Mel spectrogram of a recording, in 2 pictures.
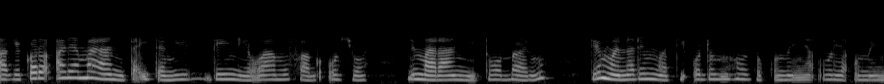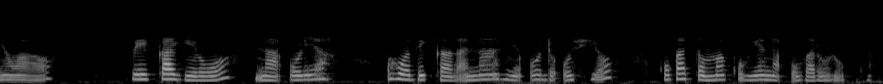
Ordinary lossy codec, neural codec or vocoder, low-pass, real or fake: none; codec, 16 kHz, 4 kbps, FreqCodec, larger model; 3.6 kHz; fake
